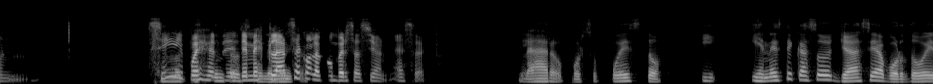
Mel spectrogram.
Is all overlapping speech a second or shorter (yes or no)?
no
